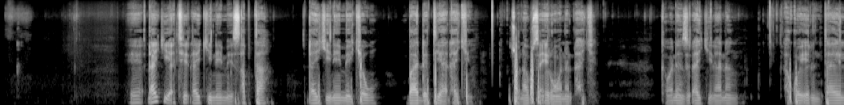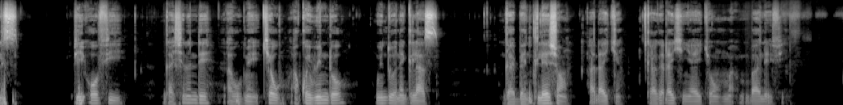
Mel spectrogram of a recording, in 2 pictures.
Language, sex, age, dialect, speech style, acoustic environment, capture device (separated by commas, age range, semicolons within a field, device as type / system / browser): Hausa, male, 35-44, Nigeria - Kano, happy; focused; excited, silence, mobile / Linux / Chrome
